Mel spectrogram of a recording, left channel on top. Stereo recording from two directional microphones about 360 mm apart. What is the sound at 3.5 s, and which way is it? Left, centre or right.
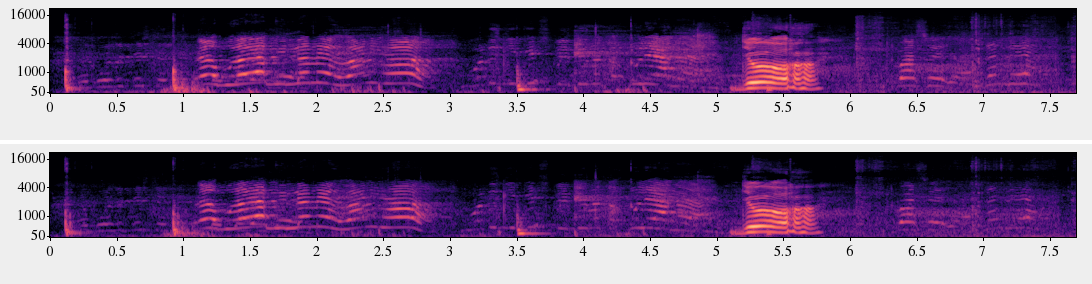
Music, left.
